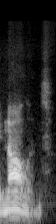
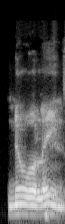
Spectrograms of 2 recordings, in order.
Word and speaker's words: New Orleans: That's how they say it. That according to them, that's the proper way. Nolens. Rob, say it, please. Nolens. New Orleans, I would say, but Yeah, me too.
